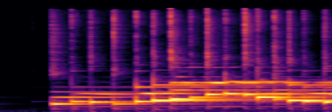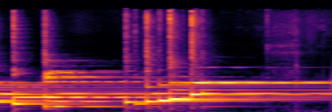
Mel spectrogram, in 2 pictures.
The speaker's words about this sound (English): So it sounds like that. It's closely related to like a steel drum kind of thing. So it's made out of metal, and you play it with your hands, your fingers on these notes,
